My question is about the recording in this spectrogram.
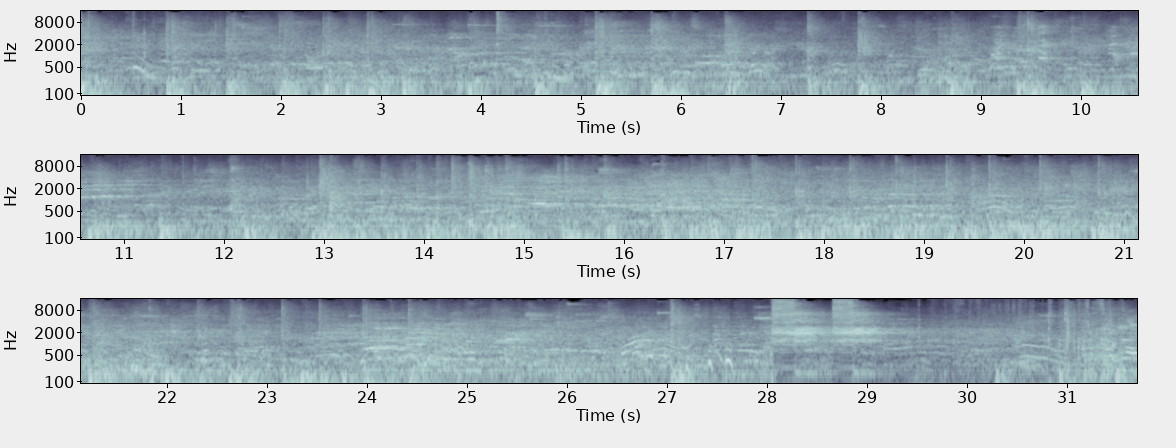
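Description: Basketballs bouncing on a hardwood gym floor in a steady, irregular run of low thumps, with people talking in the background.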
